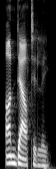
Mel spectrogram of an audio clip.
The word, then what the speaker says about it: undoubtedly: to pronounce this word undoubtedly undoubtedly that silent be in the middle can really throw us off undoubtedly unou doubt just remove the B it's not there itly undoubtedly I undoubtedly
